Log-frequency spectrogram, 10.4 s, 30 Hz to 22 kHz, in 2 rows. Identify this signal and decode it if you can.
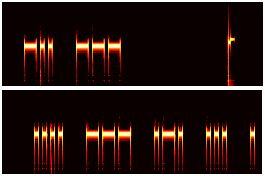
Morse code, heard as a keyed tone, about 15 wpm, spaced as for 11 wpm, 700 Hz. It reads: DO HORSE
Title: 2x Character Spacing - Top 300 Words - 15wpm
